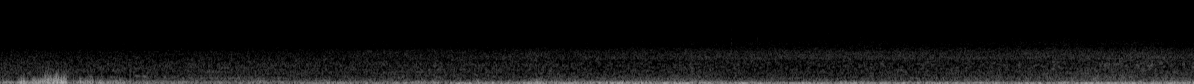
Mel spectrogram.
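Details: Steady low rumble of traffic and wind outdoors in an urban street, with a brief thump near the start and no animal sounds.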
